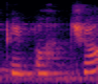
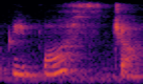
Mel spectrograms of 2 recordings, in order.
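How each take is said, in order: First: "কৃপাশ্চ" as kripah-cha; h sound before the final "চ" of "কৃপাশ্চ"; visarga pronunciation. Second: "কৃপশ্চ" as kripas-cha; sibilant for visarga. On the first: Teacher breaking down the rule, visarga h in "কৃপাশ্চ". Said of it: "তালব্য শটা বিসর্গ হয়ে". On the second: Teacher showing the form for chanting, sibilant s-cha in "কৃপশ্চ". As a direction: keep a clear sibilant before "চ" in "কৃপশ্চ". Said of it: "এখানে বলবো". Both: Shown as a demonstration.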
